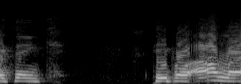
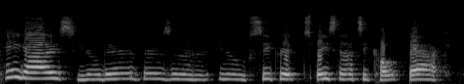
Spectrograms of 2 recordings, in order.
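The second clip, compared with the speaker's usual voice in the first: mock Cara Dune; 11 semitones higher than usual. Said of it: "Cara Dune would probably be like".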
